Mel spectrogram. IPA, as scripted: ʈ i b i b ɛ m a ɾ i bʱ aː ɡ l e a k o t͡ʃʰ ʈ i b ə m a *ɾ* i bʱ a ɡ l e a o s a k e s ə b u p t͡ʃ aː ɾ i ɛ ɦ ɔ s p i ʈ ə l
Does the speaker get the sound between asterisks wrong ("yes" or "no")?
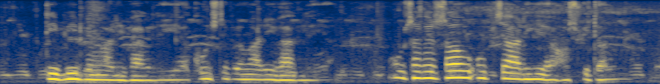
no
